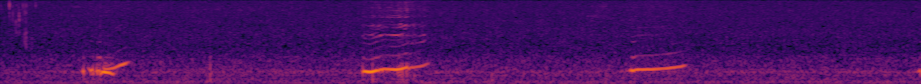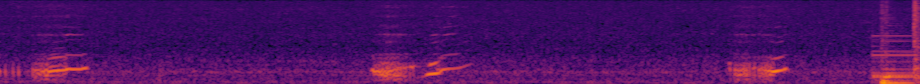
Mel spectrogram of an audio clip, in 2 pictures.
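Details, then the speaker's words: Mild inspiratory stridor in a baby: soft, high, rising squeaks from the throat and neck with each breath in. "ang pangalawang klase ng Halak sa lalamunan o tunog na maririnig sa leeg at lalamunan ng baby ay ang stridor ito ay maaari mong marinig bilang parang squeak sa kanyang lalamunan o sa kanyang leeg sa tuwing siya ay Hi nga na maaaring mahina lang"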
